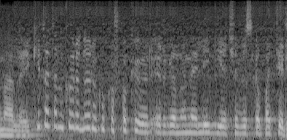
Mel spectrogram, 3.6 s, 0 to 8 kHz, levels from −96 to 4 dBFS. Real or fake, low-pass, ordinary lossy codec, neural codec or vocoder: real; 7.2 kHz; Opus, 16 kbps; none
